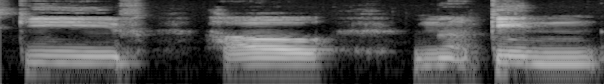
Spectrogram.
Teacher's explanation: So it's pronounced as the K as in the king. So the K sound is used in the urban Hijazi.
